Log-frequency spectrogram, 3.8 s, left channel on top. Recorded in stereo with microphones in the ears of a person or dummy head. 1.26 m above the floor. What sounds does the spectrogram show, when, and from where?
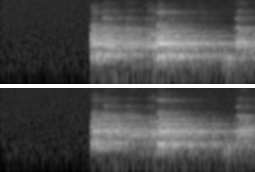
1.3 s a dog barking: 50° left (ahead or behind), 3.5 m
